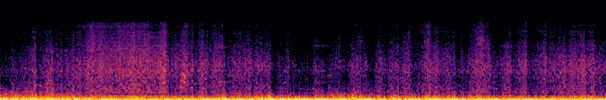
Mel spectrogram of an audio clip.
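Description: Vintage tractor engines running steadily while pulling ploughs, with wind buffeting the microphone.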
